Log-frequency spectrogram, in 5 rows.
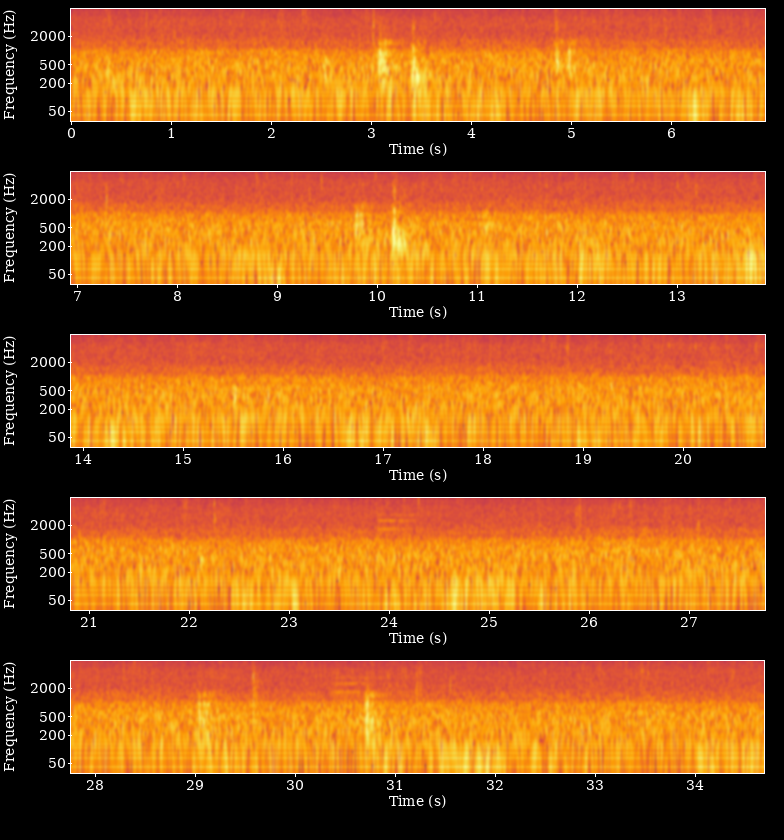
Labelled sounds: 23.9	24.3	killer whale, northern resident, G clan, call N24ii, 2.5 to 3.4 kHz
30.4	30.7	killer whale, northern resident, G clan, call N24ii, 1.6 to 5.1 kHz

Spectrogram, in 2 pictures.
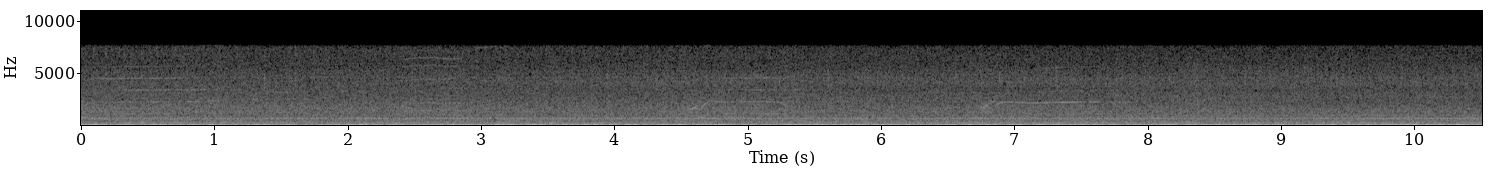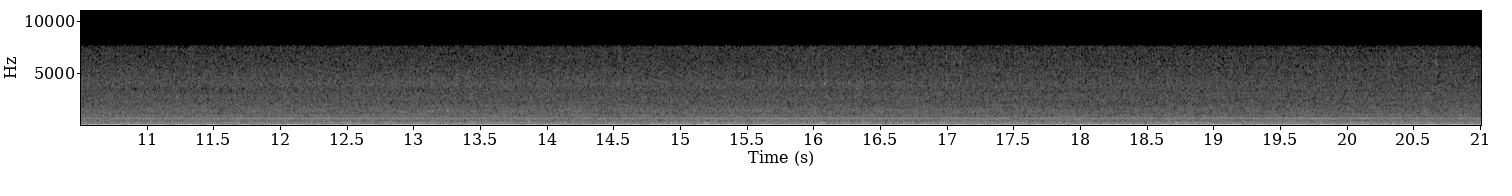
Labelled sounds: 6.6	7.6	killer whale, 1.3 to 2.6 kHz

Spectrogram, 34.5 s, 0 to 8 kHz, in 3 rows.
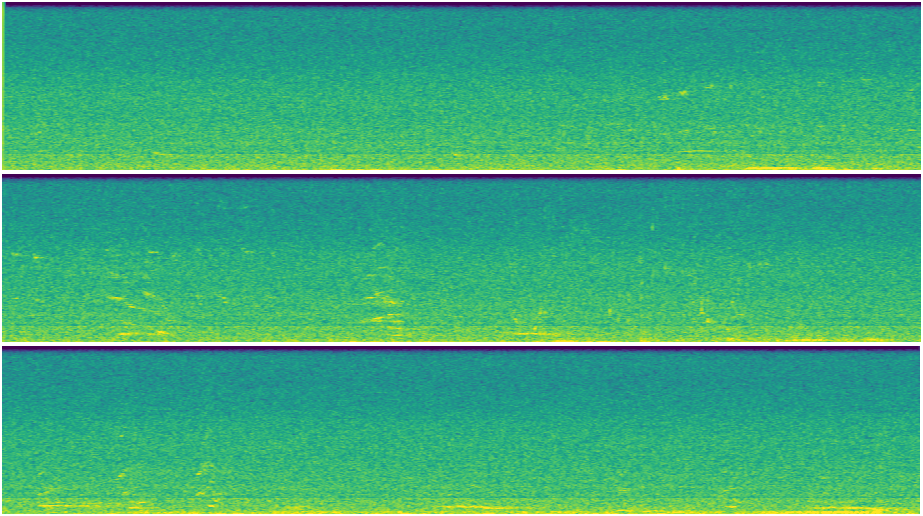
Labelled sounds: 8.4	8.7	humpback whale, 0.83 to 0.96 kHz
12.8	13.1	humpback whale, 2.0 to 2.2 kHz
15.9	16.3	humpback whale, 0.90 to 1.2 kHz

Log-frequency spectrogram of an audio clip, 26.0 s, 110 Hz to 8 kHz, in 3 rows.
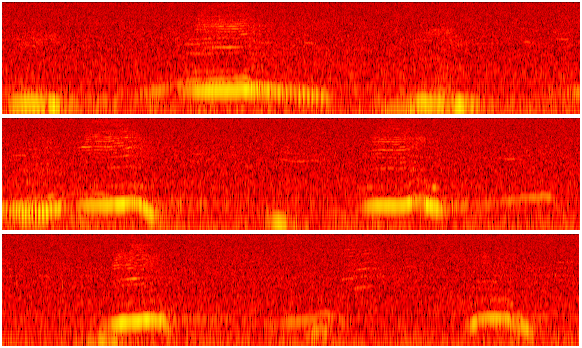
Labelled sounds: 2.7	3.7	humpback whale, 1.3 to 3.6 kHz
6.3	6.6	humpback whale, 2.3 to 2.8 kHz
9.8	10.7	humpback whale, 1.8 to 6.8 kHz
12.9	14.8	humpback whale, 1.1 to 3.6 kHz
16.1	16.4	humpback whale, 1.6 to 1.8 kHz
19.0	19.5	humpback whale, 1.4 to 5.2 kHz
22.4	23.0	humpback whale, 1.3 to 2.8 kHz

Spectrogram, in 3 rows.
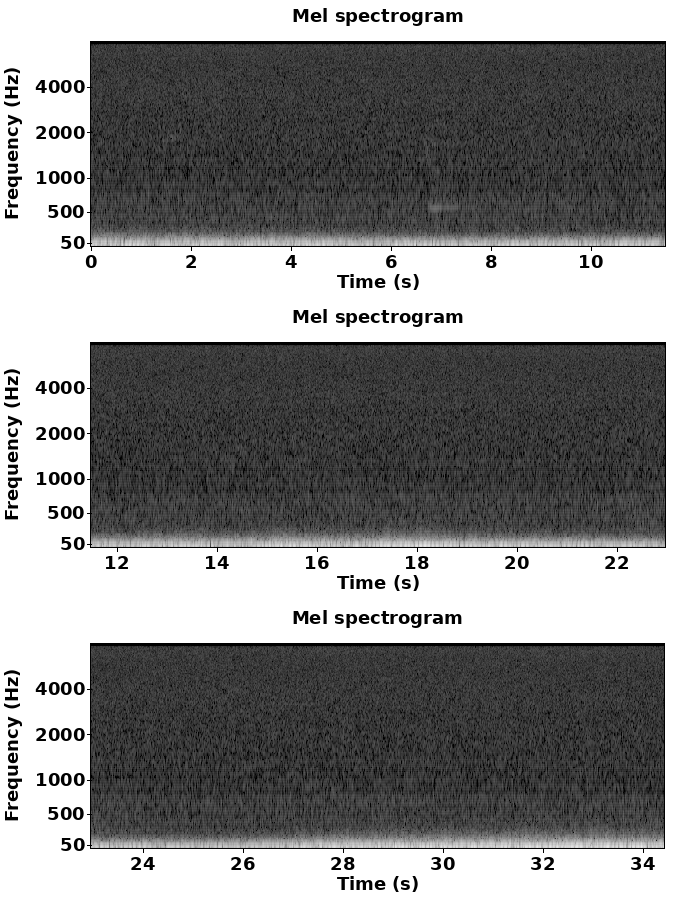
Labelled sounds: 1.5	1.8	killer whale, Bigg's (transient), 1.8 to 2.0 kHz

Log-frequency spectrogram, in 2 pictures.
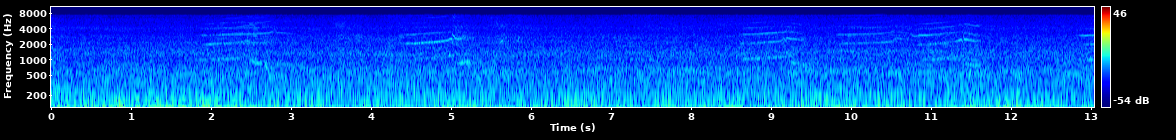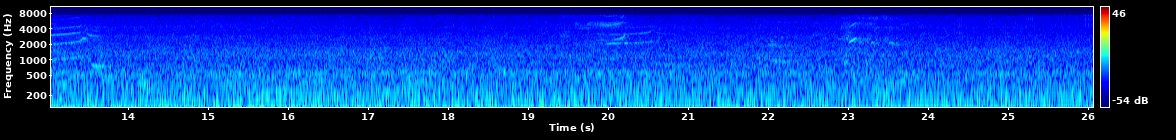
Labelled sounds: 4.3	5.3	killer whale, southern resident, 0.88 to 7.8 kHz
8.6	9.4	killer whale, southern resident, 0.87 to 6.7 kHz
9.8	11.7	killer whale, southern resident, 0.79 to 7.7 kHz
12.8	13.7	killer whale, southern resident, 0.76 to 7.3 kHz

